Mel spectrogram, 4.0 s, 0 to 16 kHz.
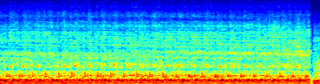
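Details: Rebuilt Duramax diesel truck after a cold start at about -4 outside: steady, even diesel clatter at a settled idle with no misses or knocks; healthy running engine.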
